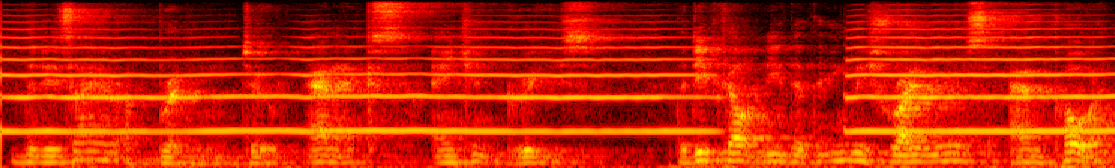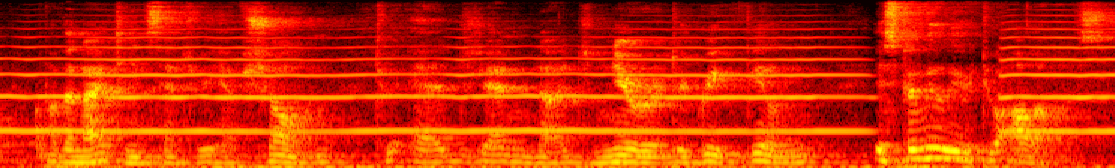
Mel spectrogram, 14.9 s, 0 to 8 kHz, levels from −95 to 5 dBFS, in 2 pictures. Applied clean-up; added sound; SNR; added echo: none; Trumpet; 1 dB; reverberation time 1.1 s.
